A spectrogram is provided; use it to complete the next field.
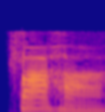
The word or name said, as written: faja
